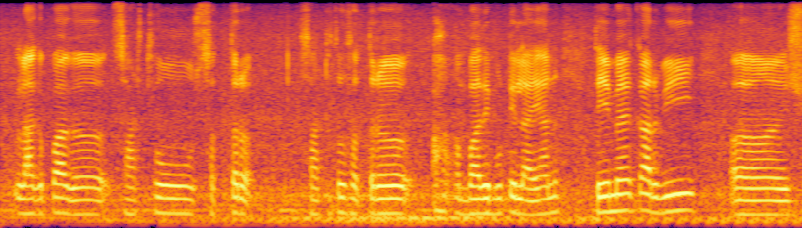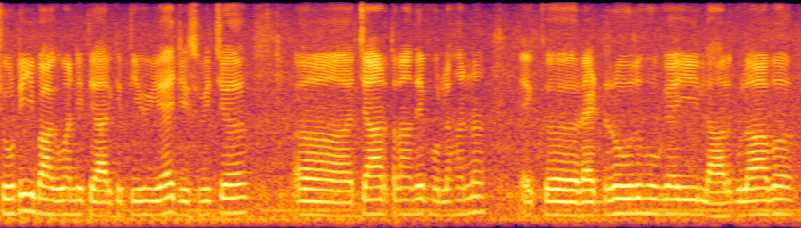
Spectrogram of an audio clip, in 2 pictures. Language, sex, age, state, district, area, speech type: Punjabi, male, 18-30, Punjab, Mohali, rural, spontaneous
